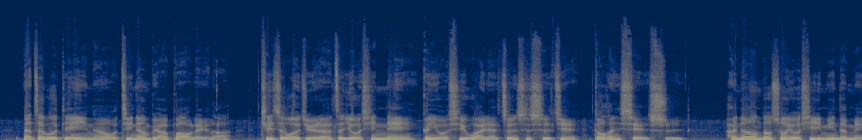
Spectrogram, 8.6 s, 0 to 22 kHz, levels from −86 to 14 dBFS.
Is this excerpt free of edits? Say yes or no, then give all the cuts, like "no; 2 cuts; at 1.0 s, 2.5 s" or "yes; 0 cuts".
yes; 0 cuts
